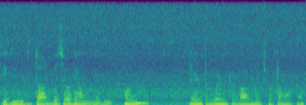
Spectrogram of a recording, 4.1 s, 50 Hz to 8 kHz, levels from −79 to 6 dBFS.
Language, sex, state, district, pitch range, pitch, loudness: Hindi, female, Haryana, Jhajjar, 170-180 Hz, 180 Hz, -14 LUFS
